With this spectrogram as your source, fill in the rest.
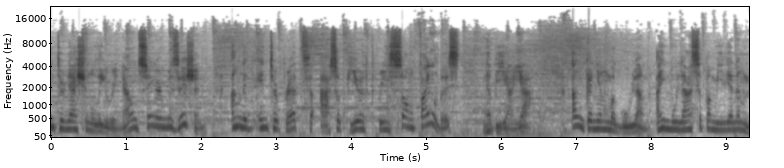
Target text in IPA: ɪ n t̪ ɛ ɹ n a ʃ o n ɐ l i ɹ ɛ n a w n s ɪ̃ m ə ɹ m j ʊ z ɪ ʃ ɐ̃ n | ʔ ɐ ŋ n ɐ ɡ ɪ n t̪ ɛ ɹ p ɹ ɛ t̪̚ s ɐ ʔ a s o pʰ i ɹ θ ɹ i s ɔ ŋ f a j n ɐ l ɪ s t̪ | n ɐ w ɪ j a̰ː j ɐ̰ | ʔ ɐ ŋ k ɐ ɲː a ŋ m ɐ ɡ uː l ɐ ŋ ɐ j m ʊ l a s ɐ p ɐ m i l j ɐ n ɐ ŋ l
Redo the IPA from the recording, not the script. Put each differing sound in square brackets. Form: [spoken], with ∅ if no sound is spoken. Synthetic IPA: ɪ n t̪ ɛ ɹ n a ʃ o n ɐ l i ɹ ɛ n a w n s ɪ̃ [ŋ] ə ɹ m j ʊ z ɪ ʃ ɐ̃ n | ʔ ɐ ŋ n ɐ ɡ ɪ n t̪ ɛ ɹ p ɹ ɛ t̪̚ s ɐ ʔ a s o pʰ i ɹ θ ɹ i s ɔ ŋ f a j n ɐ l ɪ s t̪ | n ɐ [b] ɪ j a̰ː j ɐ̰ | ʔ ɐ ŋ k ɐ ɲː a ŋ m ɐ ɡ uː l ɐ ŋ ɐ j m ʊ l a s ɐ p ɐ m i l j ɐ n ɐ ŋ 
